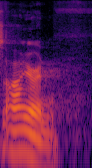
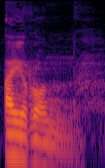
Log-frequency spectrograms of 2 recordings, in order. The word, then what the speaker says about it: iron: The title for today's sermon is Iron Sharpens Iron. When I was a child, I pronounced iron, see, Iron Man. But as I grew up, it's iron.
